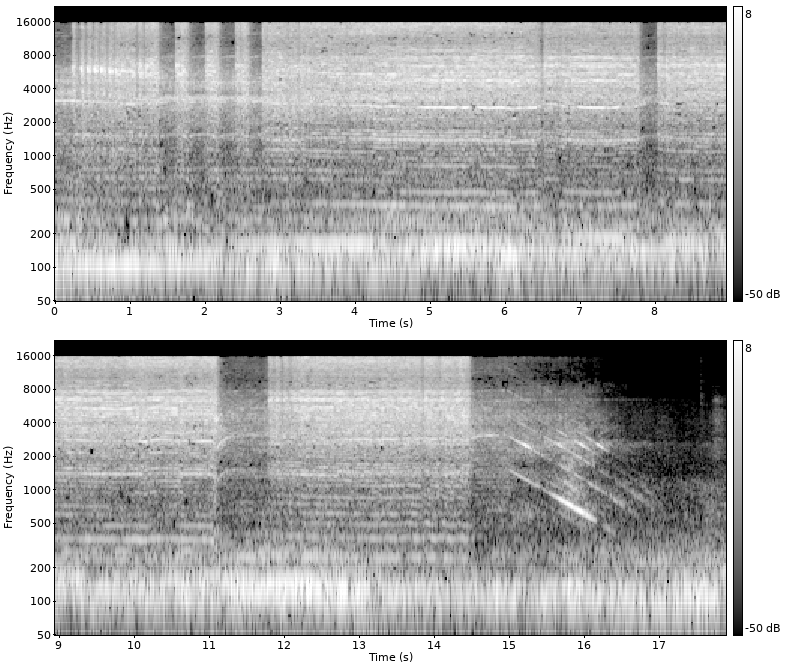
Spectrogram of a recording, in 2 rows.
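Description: DeWalt 20V cordless angle grinder cutting through a steel motorcycle exhaust pipe, a loud grinding with a steady high whine, easing off briefly a few times. About 14 to 15 seconds in it is released and spins down with a falling whine.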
